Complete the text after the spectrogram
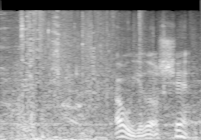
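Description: A chainsword grinds loudly.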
